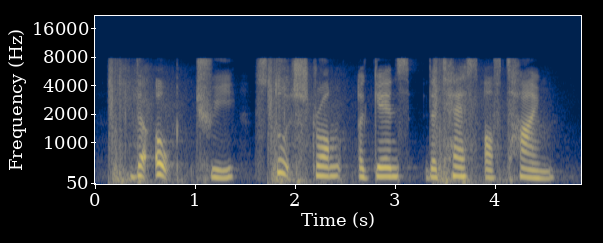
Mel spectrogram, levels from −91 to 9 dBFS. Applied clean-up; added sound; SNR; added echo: none; Explosion; 17 dB; none.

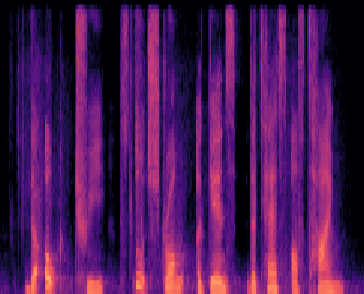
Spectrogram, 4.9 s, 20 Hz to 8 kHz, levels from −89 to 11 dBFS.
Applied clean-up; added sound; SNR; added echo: neural separator model SepFormer DNS4.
